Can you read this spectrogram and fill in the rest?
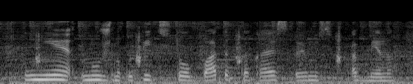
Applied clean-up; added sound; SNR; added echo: none; Tick-tock; 14 dB; none.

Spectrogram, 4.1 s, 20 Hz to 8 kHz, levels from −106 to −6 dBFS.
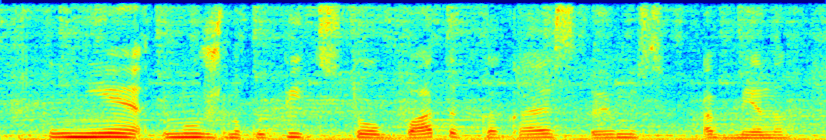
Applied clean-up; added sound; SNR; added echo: none; none; none; none.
